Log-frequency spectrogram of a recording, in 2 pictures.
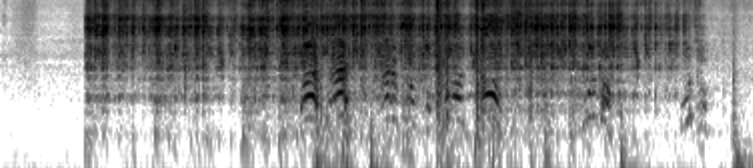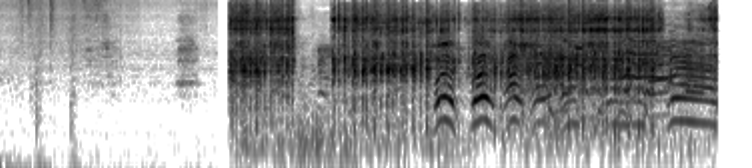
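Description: Crackling, splintering glass sound of a glass-bridge floor's simulated cracking effect, set off under a walker's feet, with short high-pitched frightened cries over it. It stops for a few seconds and then comes again with more cries.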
